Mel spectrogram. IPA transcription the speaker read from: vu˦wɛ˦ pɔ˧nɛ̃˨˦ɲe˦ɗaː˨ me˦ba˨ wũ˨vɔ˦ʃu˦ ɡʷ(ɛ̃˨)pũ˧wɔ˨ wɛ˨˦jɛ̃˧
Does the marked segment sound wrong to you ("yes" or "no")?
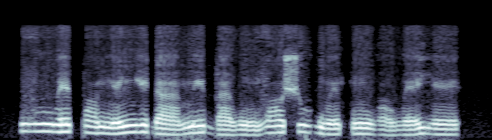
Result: yes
